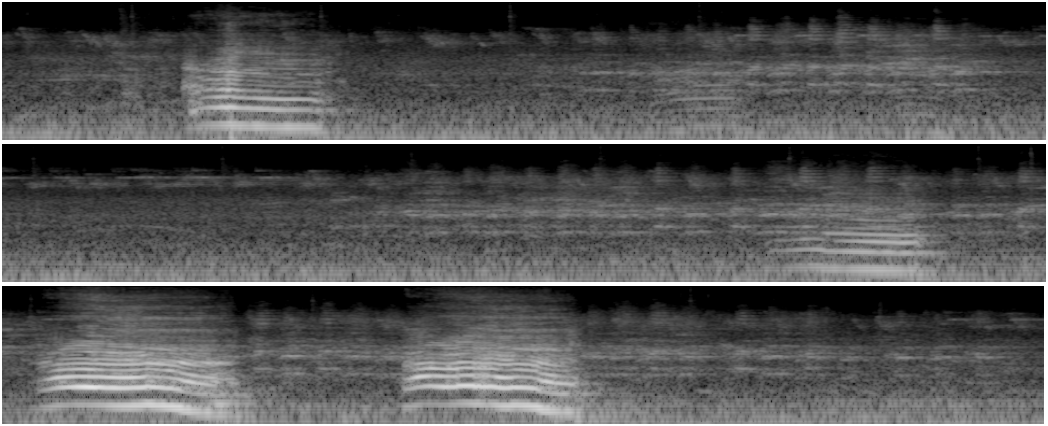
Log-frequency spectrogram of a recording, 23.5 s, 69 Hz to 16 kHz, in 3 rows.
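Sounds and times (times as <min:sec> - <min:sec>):
Siberian tiger in Debrecen zoo: 0:00.7 - 0:03.0, 0:04.6 - 0:06.1, 0:12.9 - 0:20.6.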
